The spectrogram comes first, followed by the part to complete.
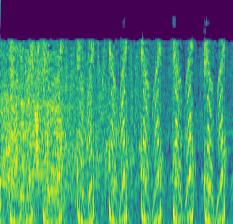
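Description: Hip hop track with DJ turntable scratching over the beat: a quick run of back-and-forth scratches, several a second.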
